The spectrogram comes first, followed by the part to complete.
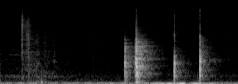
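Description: Tarot cards being handled on a tabletop: a few sharp slaps and taps as the deck is shuffled and knocked against the table, the loudest a little past the middle.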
